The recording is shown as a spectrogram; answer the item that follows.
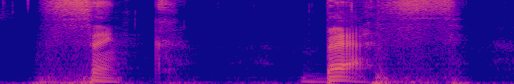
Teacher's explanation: esquerdo nós temos o fonema fricativo dental surdo que soa como em sua pronúncia não há vibração das cordas vocais por isso a sua classificação como surdo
